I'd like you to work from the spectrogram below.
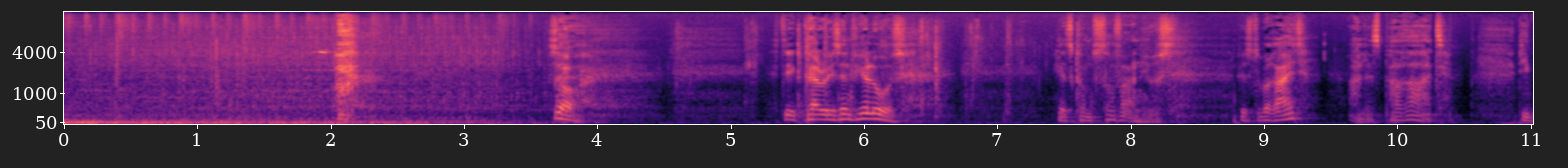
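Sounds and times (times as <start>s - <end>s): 
tires crunching on loose sand: 0.0s - 4.2s
car engine humming with a steady low rumble: 0.0s - 4.4s
speech: 3.7s - 4.0s, 5.4s - 6.6s, 7.4s - 11.0s.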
